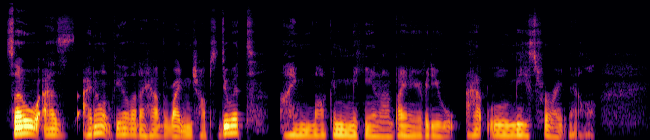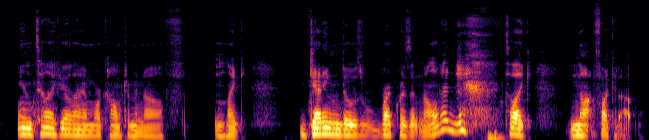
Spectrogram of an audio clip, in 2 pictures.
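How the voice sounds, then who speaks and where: Sick and congested, the audio roleplay creator speaks a little fast in a warm, medium-pitched voice. They ramble informally to viewers, sounding anxious and apologetic, giggling, and letting a few swear words slip.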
